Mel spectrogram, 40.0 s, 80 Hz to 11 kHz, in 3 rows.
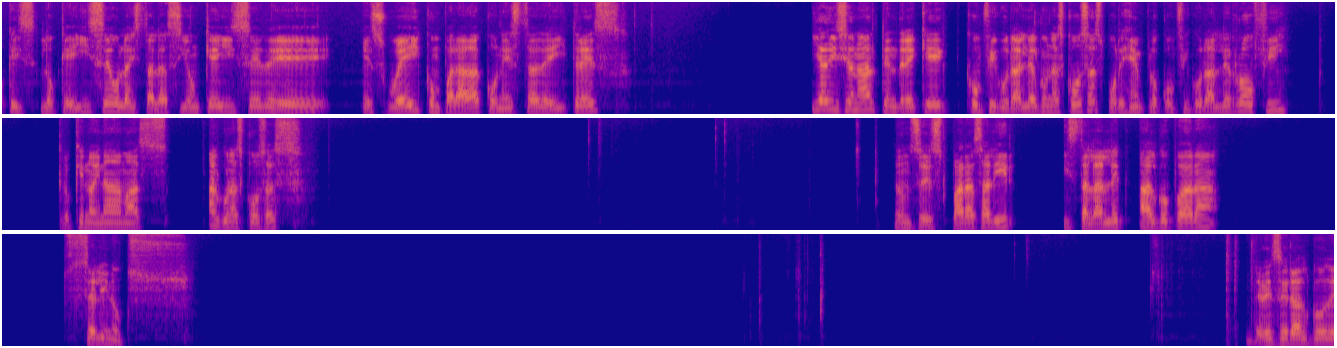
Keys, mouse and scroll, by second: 1.7 click, 2.9 click, 4.9 click, 6.3 click, 19.1 click, 20.4 click, 22.4 shift+super+e, 34.4 shift+super+q, 36.7 click.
